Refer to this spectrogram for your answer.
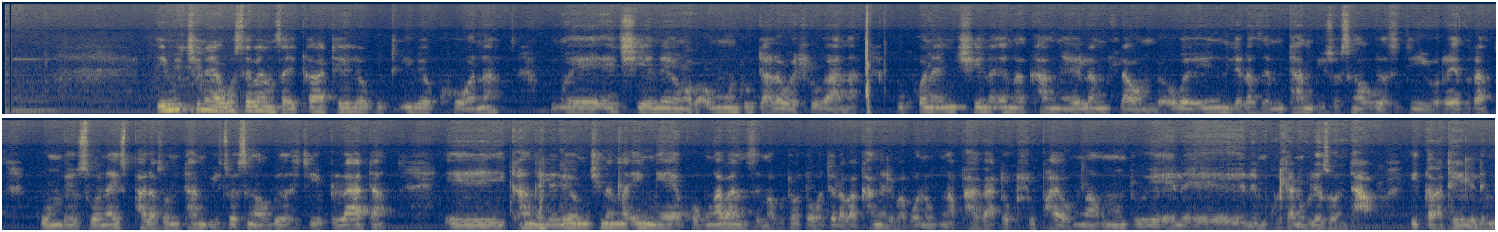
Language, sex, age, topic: North Ndebele, male, 50+, health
